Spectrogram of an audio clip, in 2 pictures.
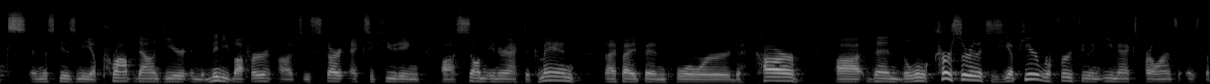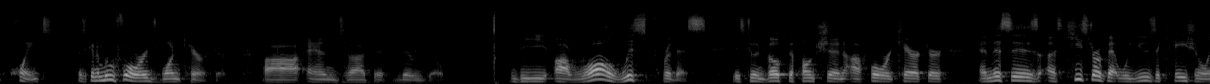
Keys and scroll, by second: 5.8-8.4 typing.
